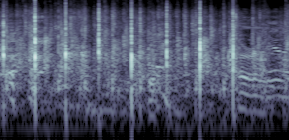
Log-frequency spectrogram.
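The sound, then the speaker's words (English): Thin, scattered audience applause for panelists: a handful of sharp, irregular claps spread across a few seconds, with murmuring voices underneath and someone starting to speak at the end. “Round of applause.”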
